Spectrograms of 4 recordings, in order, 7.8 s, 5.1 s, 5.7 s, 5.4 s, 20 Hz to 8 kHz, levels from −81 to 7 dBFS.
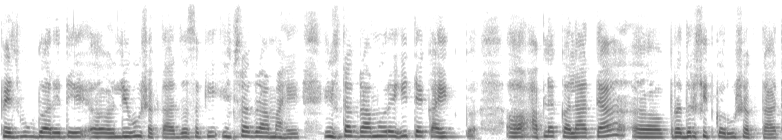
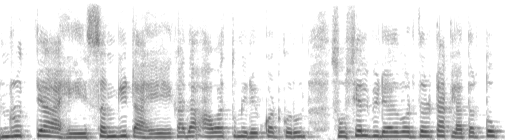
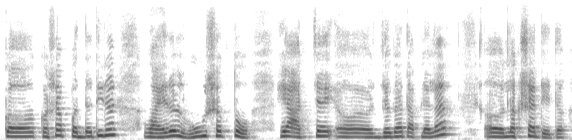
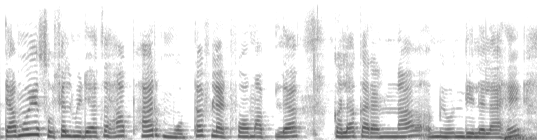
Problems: background sounds at intervals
